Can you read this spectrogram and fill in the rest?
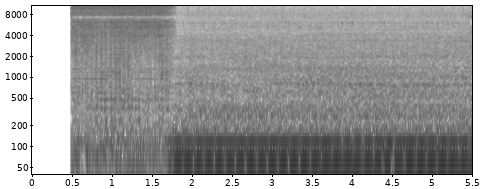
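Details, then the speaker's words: Honda S2000 at idle: a brief hiss, then a lumpy, uneven beat of about four pulses a second suggesting a misfire, probably from two tight valves. There is also an exhaust rattle from a broken Amuse titanium resonator. "Sounds like a miss. It's got that so it's here for a valve adjustment and a rattle in the exhaust. You hear that? So it's essentially got a misfire. It's probably two tight valves."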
